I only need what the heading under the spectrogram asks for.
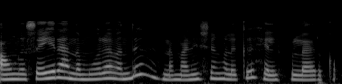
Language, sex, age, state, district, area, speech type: Tamil, female, 18-30, Tamil Nadu, Tiruchirappalli, rural, spontaneous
